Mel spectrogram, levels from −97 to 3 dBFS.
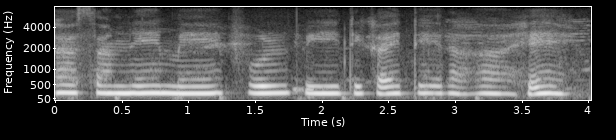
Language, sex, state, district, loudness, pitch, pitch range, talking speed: Hindi, female, Arunachal Pradesh, Papum Pare, -12 LUFS, 230 Hz, 225-235 Hz, 120 wpm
